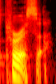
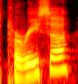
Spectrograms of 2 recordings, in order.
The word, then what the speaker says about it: Parisa: up we have another name I mispronounced uh Parisa thought it was parissa you'll learn a lot night one hand up we'll recognize when we were wrong it's paresa I forget what her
